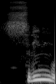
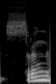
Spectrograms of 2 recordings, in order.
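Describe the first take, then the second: First: श्रृंग said "sring"; correct pronunciation. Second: सरंग said "srang", with an a vowel; misspelt reading. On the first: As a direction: say श्रृंग with a clear "ri". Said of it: "श्रृंग होता है ये". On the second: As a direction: say सरंग with "rang". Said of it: "ये नहीं आएगा नीचे वाला डंडा". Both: Shown as a demonstration.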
